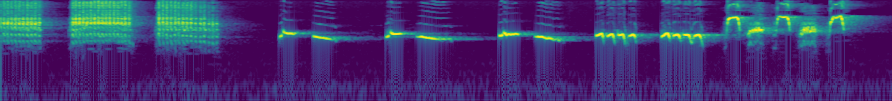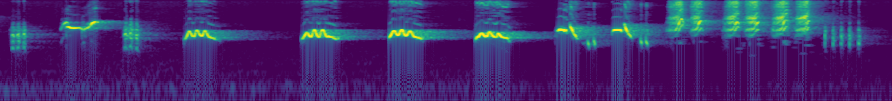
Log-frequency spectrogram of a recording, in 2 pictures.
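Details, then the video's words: Loud, lively Nightingale song: harsh scratchy bursts, then a rapid series of clear, downslurred whistles repeated about twice a second, mixed with buzzy high trills and ending in a rattling flourish. "Nightingale bird singing Beautiful"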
